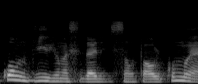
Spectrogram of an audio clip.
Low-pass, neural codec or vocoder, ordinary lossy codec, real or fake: none; codec, 16 kHz, 1 kbps, FunCodec, trained on Chinese and English, 50 frames a second; none; fake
